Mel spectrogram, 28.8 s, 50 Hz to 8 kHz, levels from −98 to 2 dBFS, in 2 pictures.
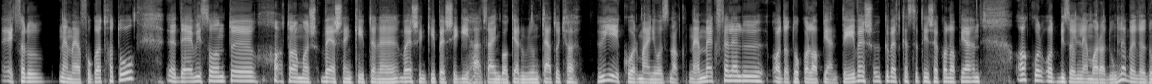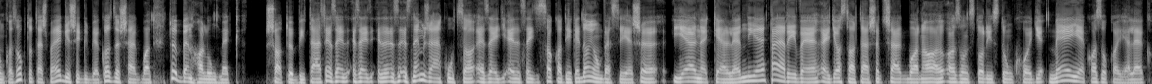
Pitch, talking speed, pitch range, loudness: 130 Hz, 135 wpm, 115-145 Hz, -21 LUFS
